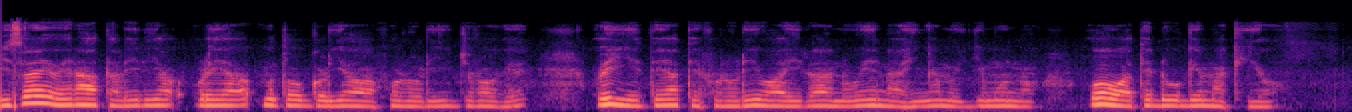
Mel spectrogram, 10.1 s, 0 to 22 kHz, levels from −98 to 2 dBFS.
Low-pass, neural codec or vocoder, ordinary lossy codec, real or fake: 10.8 kHz; none; Opus, 32 kbps; real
